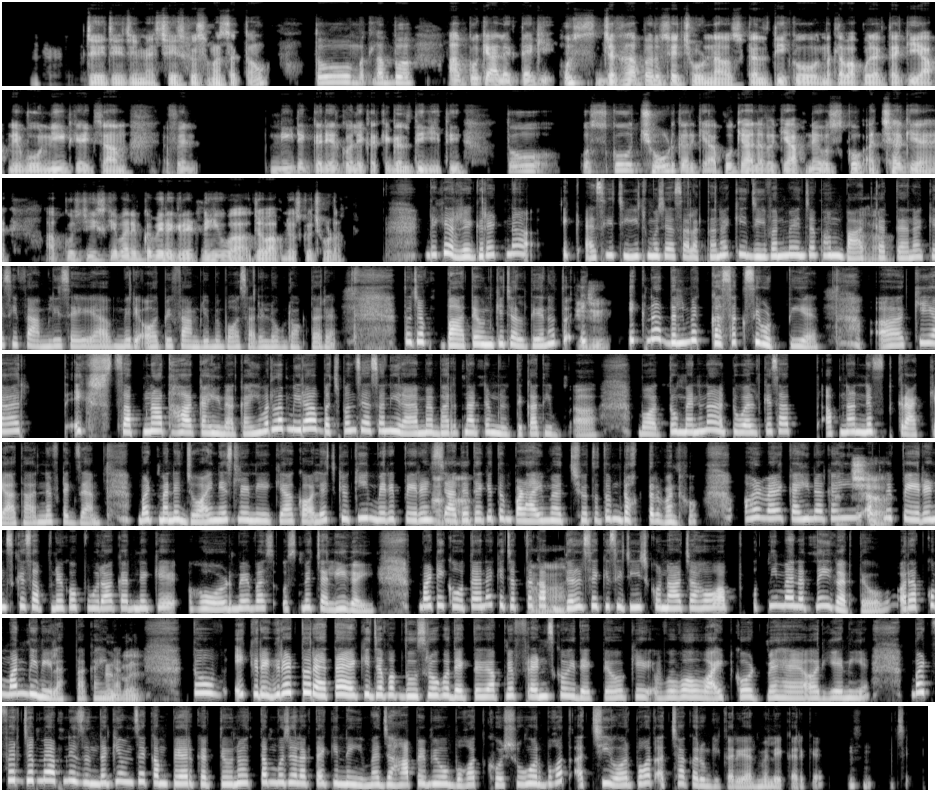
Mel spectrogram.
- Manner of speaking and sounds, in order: in English: "एग्ज़ाम"; in English: "करियर"; in English: "रिग्रेट"; in English: "रिग्रेट"; in English: "फैमिली"; in English: "फैमिली"; in English: "ट्वेल्थ"; in English: "क्रैक"; in English: "एग्ज़ाम। बट"; in English: "जॉइन"; in English: "पेरेंट्स"; laughing while speaking: "डॉक्टर बनो"; in English: "पेरेंट्स"; in English: "बट"; in English: "रिग्रेट"; in English: "फ्रेंड्स"; in English: "व्हाइट कोट"; in English: "बट"; in English: "कंपेयर"; in English: "करियर"; chuckle
- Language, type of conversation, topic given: Hindi, podcast, कौन सी गलती बाद में आपके लिए वरदान साबित हुई?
